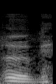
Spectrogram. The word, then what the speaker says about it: Ug: message perhaps, from Lord, he pronounces it Ugg, U-G, but I don't know if that's a British thing or if I just can't pronounce it right.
